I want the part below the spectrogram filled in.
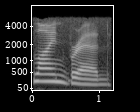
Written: linebred

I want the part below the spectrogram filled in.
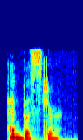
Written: headbuster

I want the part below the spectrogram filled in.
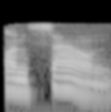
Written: unsound

